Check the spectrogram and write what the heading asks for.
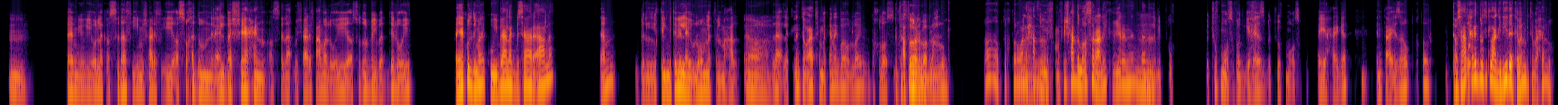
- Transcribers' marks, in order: in English: "online"; tapping
- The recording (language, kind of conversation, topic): Arabic, podcast, إيه رأيك في التسوّق الإلكتروني مقارنة بالمحلات التقليدية؟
